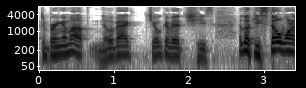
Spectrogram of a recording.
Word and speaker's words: Djokovic: guy's name Novak Djokovic Djokovic the D is silent a joke okay so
